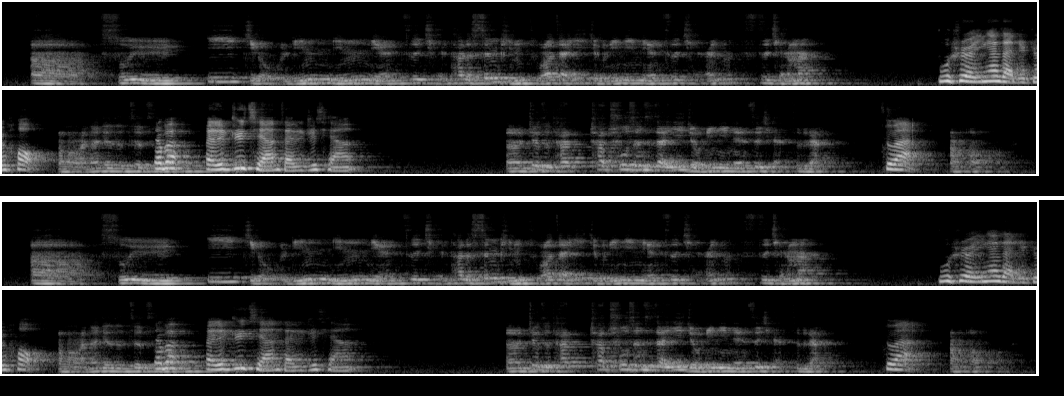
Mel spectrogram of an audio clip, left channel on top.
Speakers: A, on the right; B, on the left.
A: 啊、属于一九零零年之前，他的生平主要在一九零零年之前吗之前吗？
B: 不是，应该在这之后，
A: 哦，那就是这之后，
B: 要不在这之前，在这之前，
A: 呃，就是他他出生是在一九零零年之前，是不是啊？
B: 对，啊
A: 哦哦哦，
